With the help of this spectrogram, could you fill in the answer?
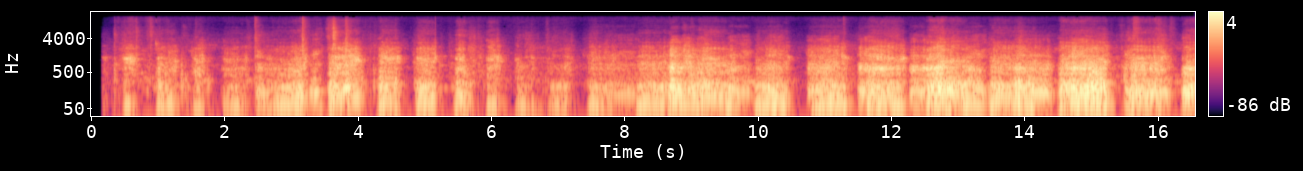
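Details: Two Labrador Retrievers, a 10-year-old and a 17-week-old puppy, playing tug of war; low rumbling growls in repeated bursts of about a second, broken by short pauses and scuffling.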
